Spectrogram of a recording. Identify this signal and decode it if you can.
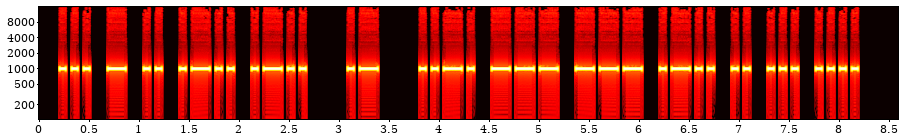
Morse code, heard as a keyed tone, about 20 wpm, 1000 Hz. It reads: STILL A FOOLISH
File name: qotdfiles / 20wpm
